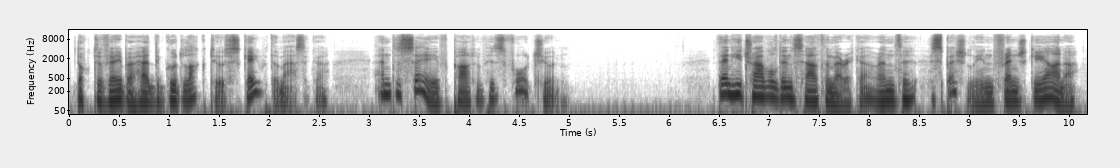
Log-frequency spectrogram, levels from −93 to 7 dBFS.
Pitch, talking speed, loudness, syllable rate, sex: 115 Hz, 165 wpm, -21 LUFS, 5.5 syllables/s, male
